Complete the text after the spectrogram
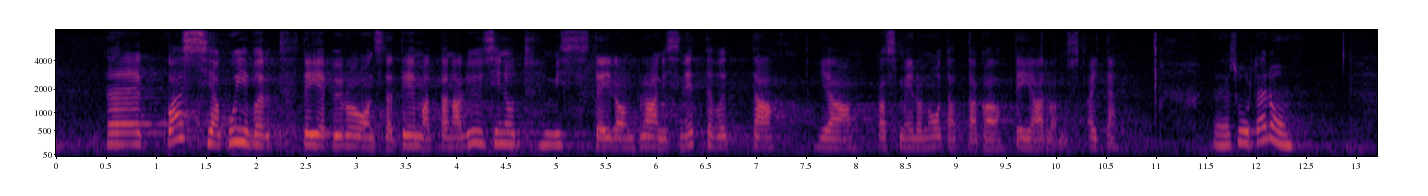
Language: Estonian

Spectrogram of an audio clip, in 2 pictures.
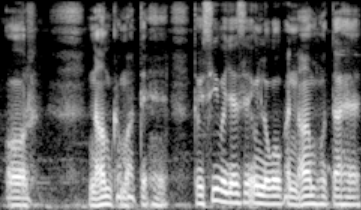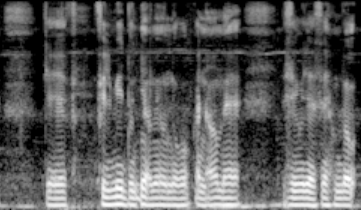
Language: Urdu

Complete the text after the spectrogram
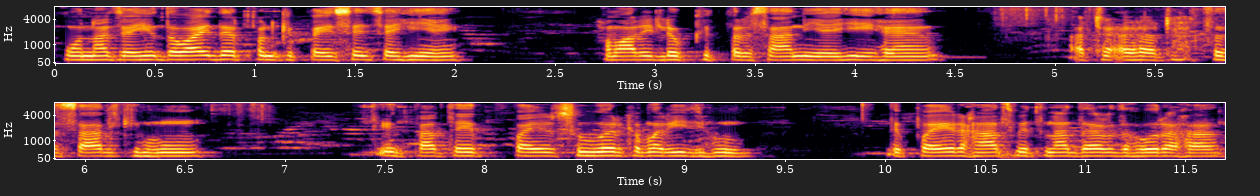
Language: Hindi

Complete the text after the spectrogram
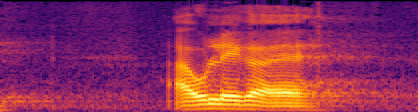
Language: Danish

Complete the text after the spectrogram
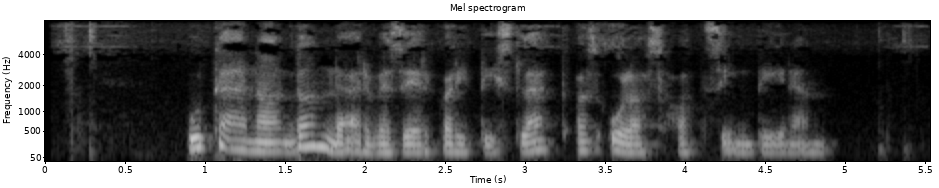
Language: Hungarian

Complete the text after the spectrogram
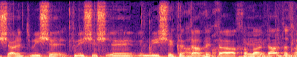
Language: Hebrew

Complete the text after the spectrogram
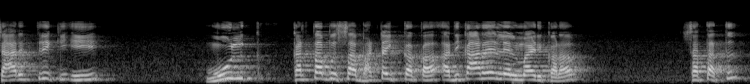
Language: Maithili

